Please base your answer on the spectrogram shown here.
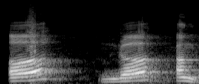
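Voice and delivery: अ, ग apart, then joined as अंग; sounding out. Shown as a demonstration. Teacher breaking a word into sounds for pupils, deliberate. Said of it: "अब यहां आप पढ़ रहे हो".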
